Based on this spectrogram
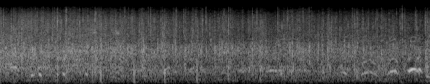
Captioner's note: applause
